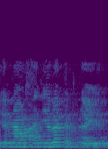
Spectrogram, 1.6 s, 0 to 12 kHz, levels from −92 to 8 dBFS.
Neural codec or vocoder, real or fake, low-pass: codec, 16 kHz, 4 kbps, FunCodec, trained on Chinese and English, 50 frames a second; fake; 7.2 kHz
